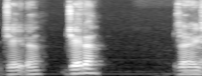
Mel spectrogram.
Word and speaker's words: Jada: jane reference of course jetta jane how do you say it jada jada does that you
